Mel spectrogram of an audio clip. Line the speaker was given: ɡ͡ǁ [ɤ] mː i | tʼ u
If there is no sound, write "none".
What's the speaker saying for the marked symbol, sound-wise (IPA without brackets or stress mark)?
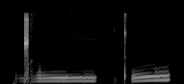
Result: ɤ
